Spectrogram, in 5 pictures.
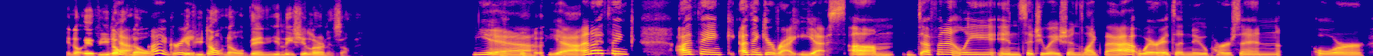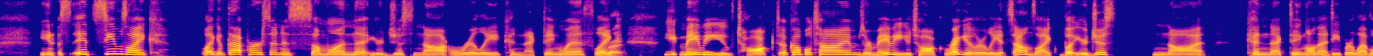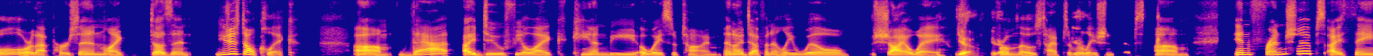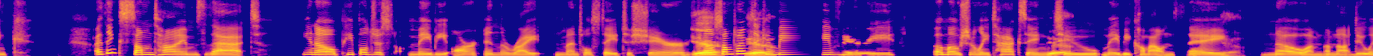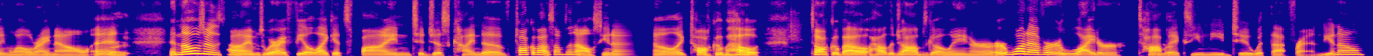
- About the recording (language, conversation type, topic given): English, unstructured, How can I keep a long-distance relationship feeling close without constant check-ins?
- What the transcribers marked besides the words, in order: chuckle; other background noise; laughing while speaking: "talk about"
